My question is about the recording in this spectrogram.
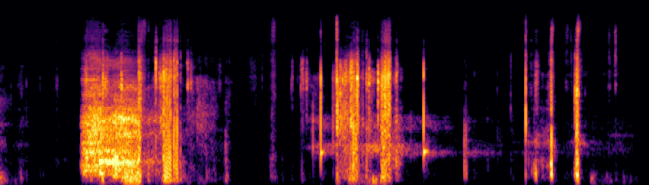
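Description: Clothing rustling and scuffing on the mat as a therapist kneels in behind a cross-legged person and takes hold of his shoulders, followed by a few short sharp clicks a little after five seconds in.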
